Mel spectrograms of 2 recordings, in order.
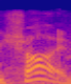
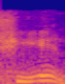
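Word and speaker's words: Shein: Americans are always going to call this company Shine. They're just not going to change their ways even though we know it's pronounced she in or she and the thing is it does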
